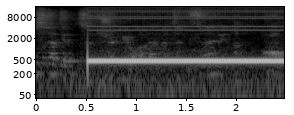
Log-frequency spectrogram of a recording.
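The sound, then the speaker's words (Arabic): A telephone tone sounds as a call is placed: after a brief low murmur, a loud, steady single-pitched tone cuts in and holds without a break. “خلني اتصل ابو عبد الله.”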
